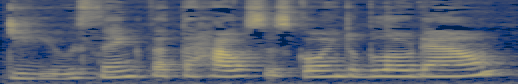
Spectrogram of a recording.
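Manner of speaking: usual speaking voice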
